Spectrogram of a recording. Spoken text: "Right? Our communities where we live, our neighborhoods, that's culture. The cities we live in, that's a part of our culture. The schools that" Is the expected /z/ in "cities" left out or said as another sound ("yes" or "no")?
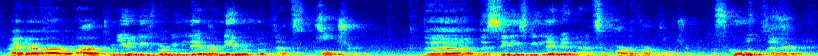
no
